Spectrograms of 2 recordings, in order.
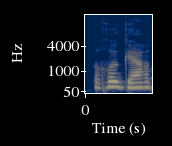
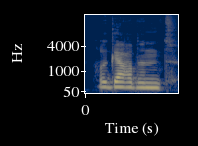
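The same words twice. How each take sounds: First: The final consonants are not sounded. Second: The final consonants are sounded out. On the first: The speaker calls it right. "on ne les prononce pas" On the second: The speaker calls it wrong. "On ne dit pas"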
